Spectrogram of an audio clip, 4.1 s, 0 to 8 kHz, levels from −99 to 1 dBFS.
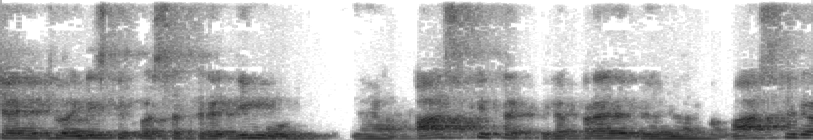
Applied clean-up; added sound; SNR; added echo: none; none; none; none.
